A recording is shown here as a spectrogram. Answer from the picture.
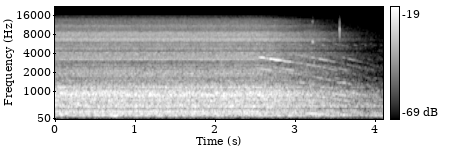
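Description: Small electric blower fan running with a steady airy hiss, then spinning down and stopping near the end, its faint whine falling in pitch as it slows.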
